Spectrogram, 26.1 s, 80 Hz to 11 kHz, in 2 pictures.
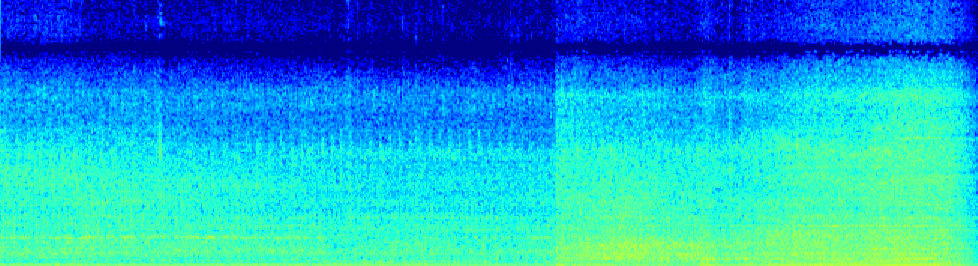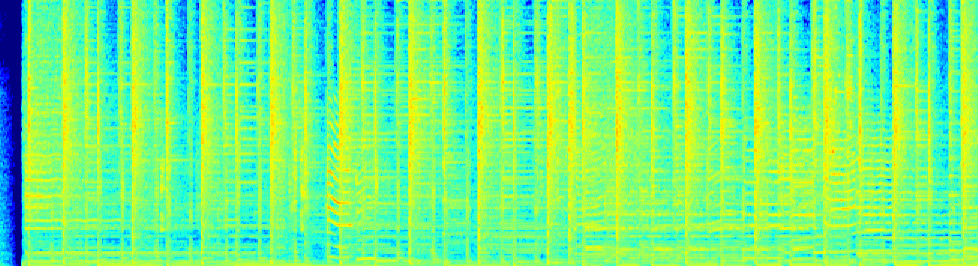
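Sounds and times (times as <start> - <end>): diesel truck engine accelerating: 0.0 - 26.0
guitar music: 13.4 - 26.0.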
